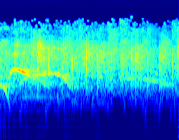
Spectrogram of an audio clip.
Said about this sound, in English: Well done. Well done. Give yourselves a clap.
